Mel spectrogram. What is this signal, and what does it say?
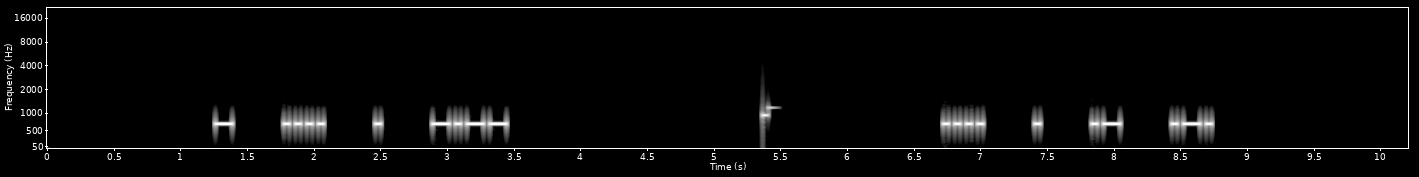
Morse code, heard as a keyed tone, about 28 wpm, spaced as for 16 wpm, 700 Hz. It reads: THEY HEAR
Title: 3x Character Spacing - Top 300 Words - 28wpm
